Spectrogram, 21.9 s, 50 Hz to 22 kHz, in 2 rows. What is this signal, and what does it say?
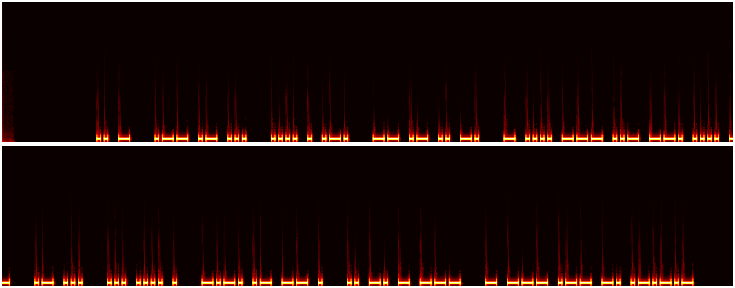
Morse code, heard as a keyed tone, about 22 wpm, 700 Hz. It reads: IT WAS HER MAIN THOUGHT AS SHE CAME INTO TOWN.
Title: Sentences from Top 1000 Words - Review Part 2 - 22wpm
